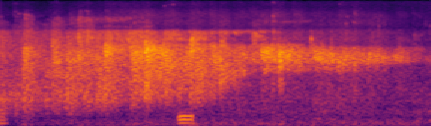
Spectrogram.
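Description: Audience applauding, a dense clatter of clapping that thins out near the end.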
